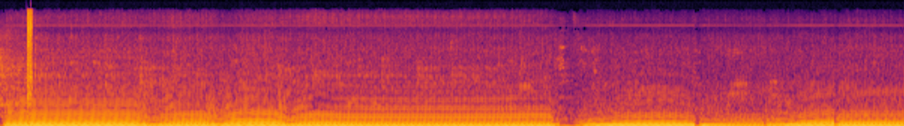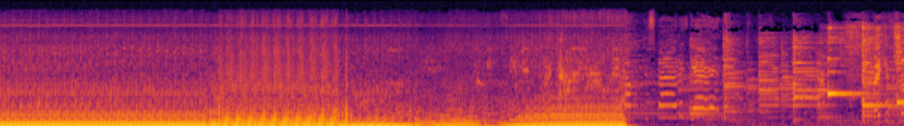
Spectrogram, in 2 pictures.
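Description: Car audio subwoofers playing bass-heavy music very loudly, with long held bass notes that change pitch every second or two. The music cuts off suddenly near the end.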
